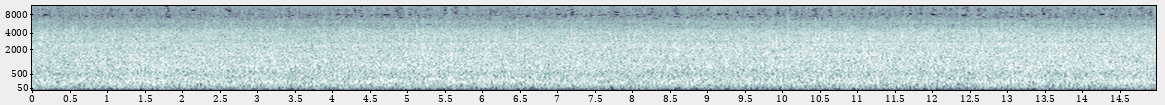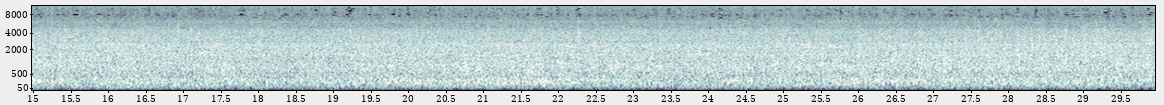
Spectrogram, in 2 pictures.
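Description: Heavy rain falling steadily, an even rushing hiss that never lets up.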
